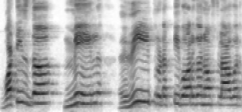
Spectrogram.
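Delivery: every word drawn out slowly for dictation. Shown as a demonstration. Teacher slowly dictating the exam question to the class. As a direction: spell the question out slowly so they can write.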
